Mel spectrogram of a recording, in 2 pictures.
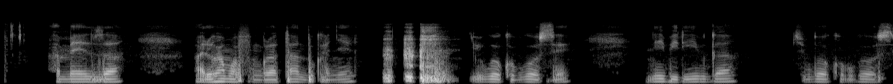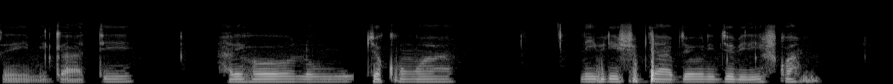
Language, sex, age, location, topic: Kinyarwanda, male, 18-24, Nyagatare, finance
